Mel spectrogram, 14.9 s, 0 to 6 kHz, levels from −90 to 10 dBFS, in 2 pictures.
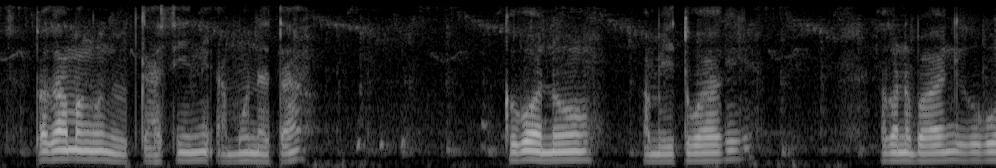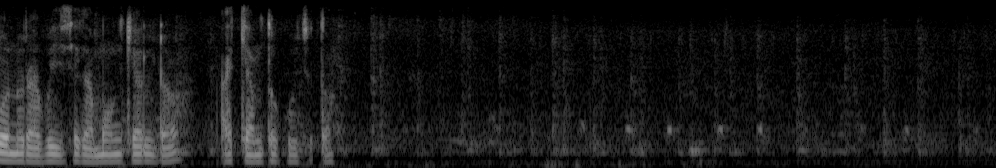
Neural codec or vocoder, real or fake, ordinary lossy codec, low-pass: none; real; none; 5.4 kHz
